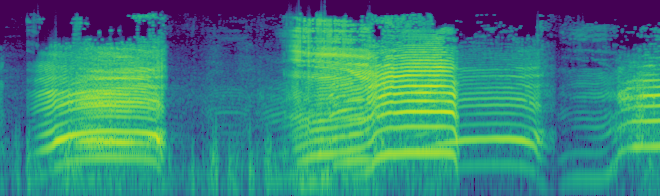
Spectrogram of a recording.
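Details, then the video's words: Loud cow moos on a farm, four drawn-out harmonic bellows separated by short quiet gaps, the second one strained and rough at its start. "VACA MUGINDO - SOM DE VACA MUGINDO - VACA BERRANDO ALTO"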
